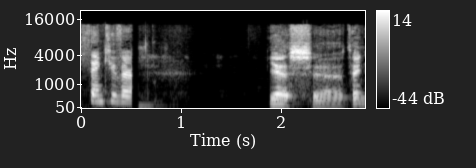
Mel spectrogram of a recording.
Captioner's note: speaking French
